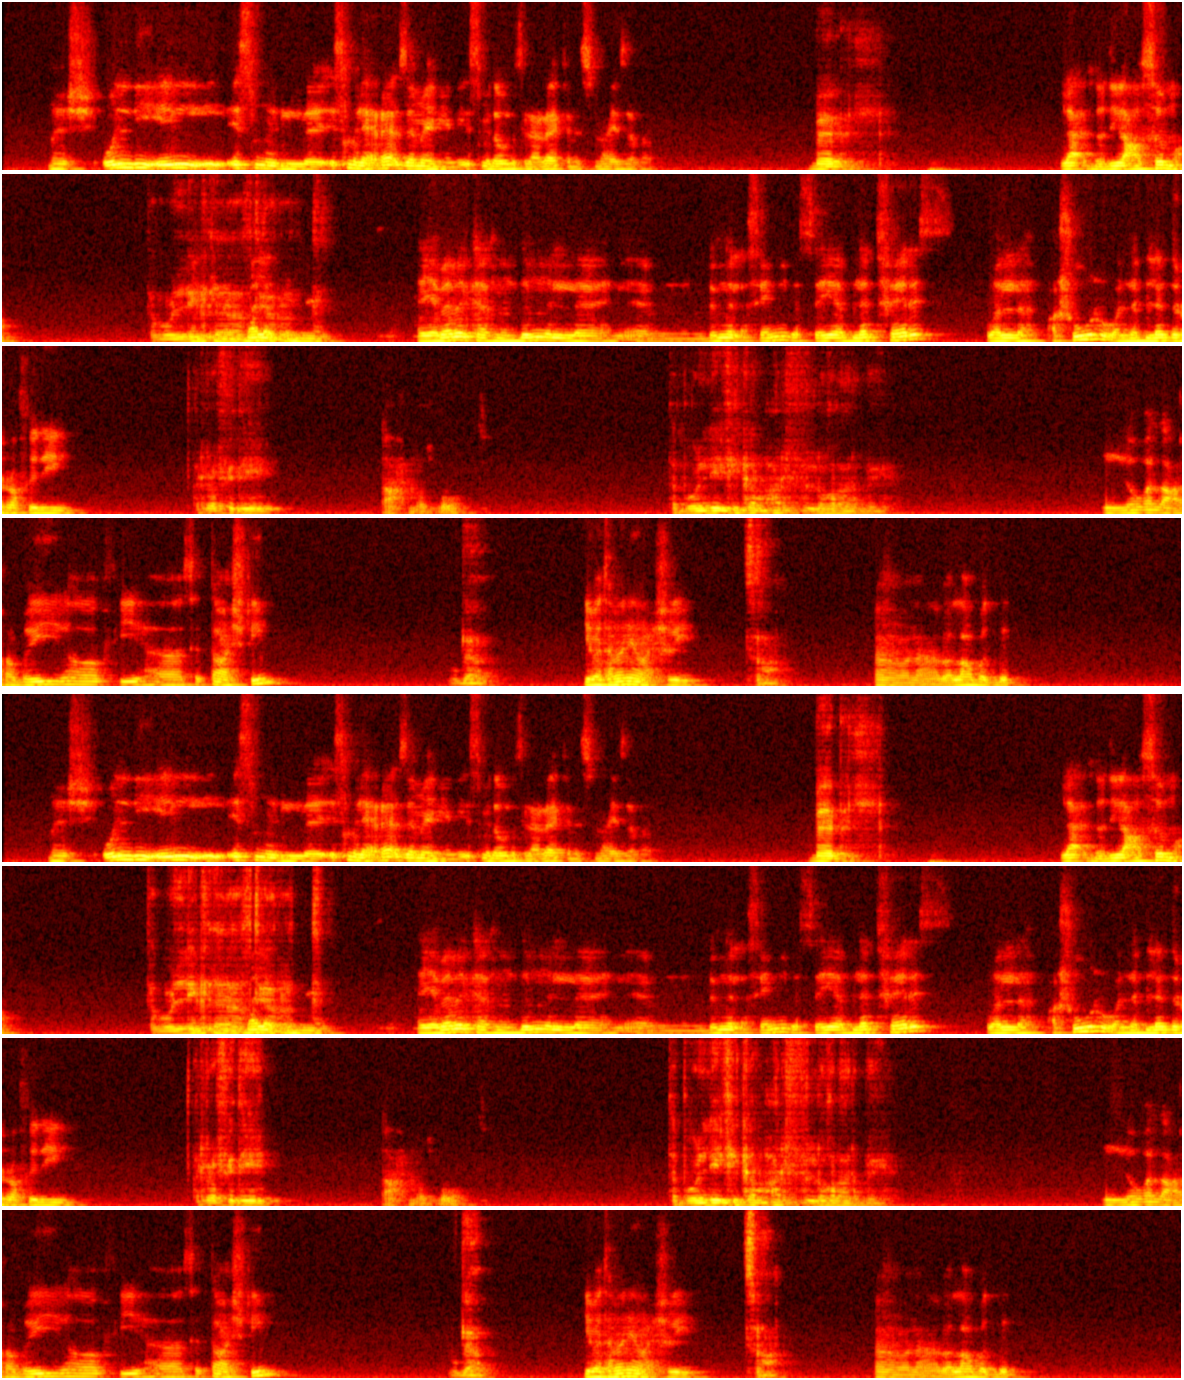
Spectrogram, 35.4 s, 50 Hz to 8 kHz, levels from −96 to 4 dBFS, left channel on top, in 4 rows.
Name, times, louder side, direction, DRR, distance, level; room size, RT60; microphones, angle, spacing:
voice 1, 0.3-4.9 7.9-8.9 10.3-11.3 11.9-15.8 16.2-18.3 20.5-21.2 26.0-28.6 30.9-31.8 33.1-34.1, left 1 dB, 20° left, 0.6 m, -19 dB
voice 2, 6.0-6.6 9.9-11.0 19.1-19.7 22.7-24.3 29.9-30.1 32.1-32.4, right 1 dB, 80° right, 2.7 m, -24 dB
19.0 x 7.9 x 4.0 m
head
